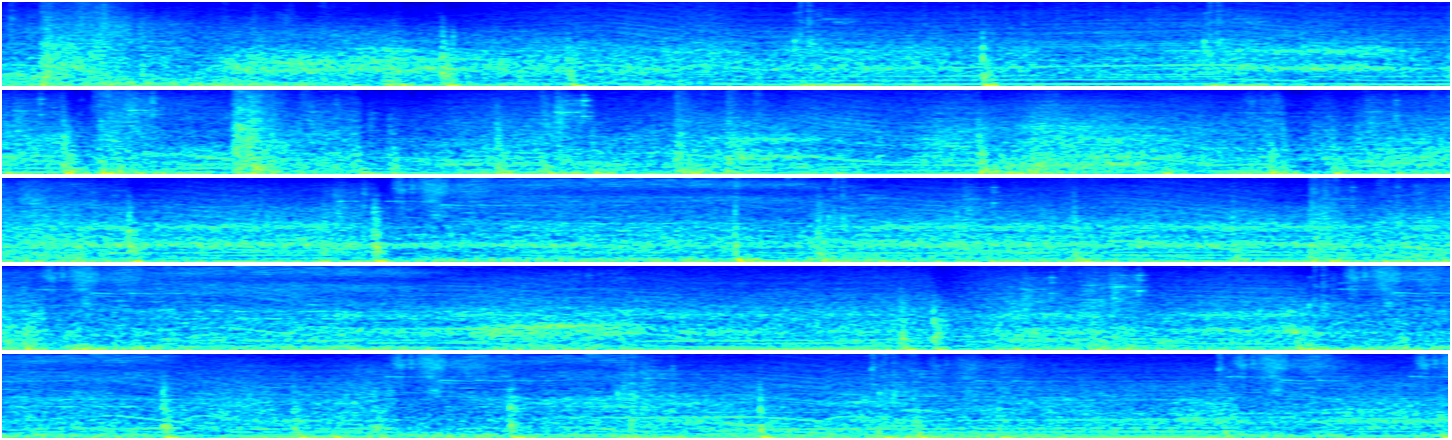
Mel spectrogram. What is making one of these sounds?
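Game car engines hum and whine steadily.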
